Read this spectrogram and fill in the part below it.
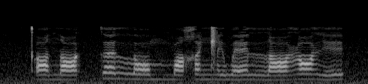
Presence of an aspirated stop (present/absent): absent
